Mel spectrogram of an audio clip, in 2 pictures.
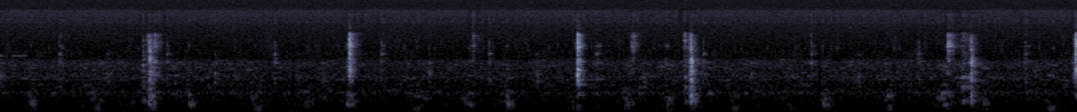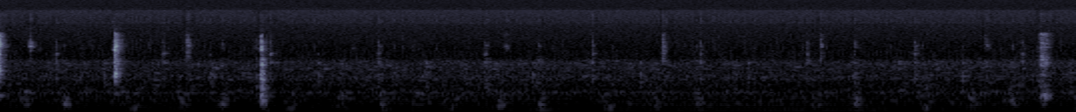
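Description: Near silence broken by faint, irregular sharp ticks over a faint hiss: raindrops striking the car's body and windshield, heard from inside the car.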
